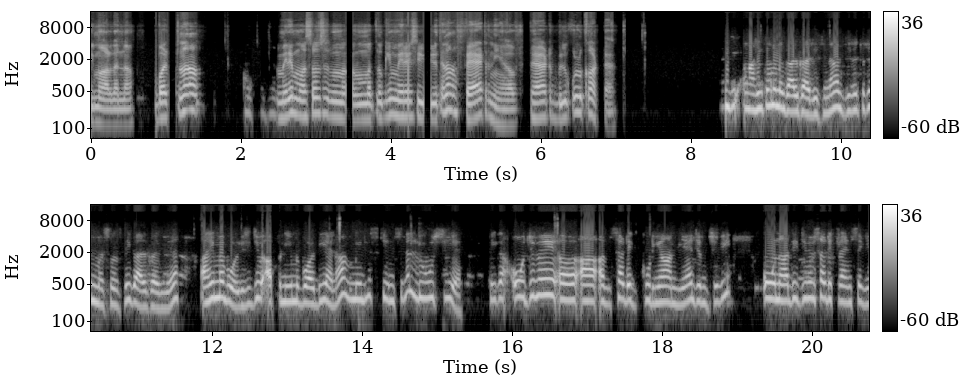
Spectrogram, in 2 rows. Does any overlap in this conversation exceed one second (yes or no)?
no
